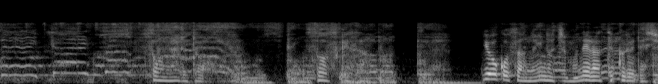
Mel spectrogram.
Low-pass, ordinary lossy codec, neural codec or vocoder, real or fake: 7.2 kHz; none; codec, 24 kHz, 3.1 kbps, DualCodec; fake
